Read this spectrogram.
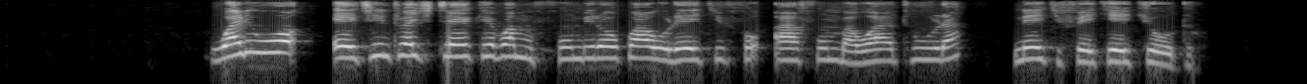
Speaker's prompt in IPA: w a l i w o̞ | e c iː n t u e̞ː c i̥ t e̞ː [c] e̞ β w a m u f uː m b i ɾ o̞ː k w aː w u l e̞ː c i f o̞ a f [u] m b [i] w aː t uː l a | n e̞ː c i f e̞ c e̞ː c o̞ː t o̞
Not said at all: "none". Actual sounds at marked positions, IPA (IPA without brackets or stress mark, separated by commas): k, uː, a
